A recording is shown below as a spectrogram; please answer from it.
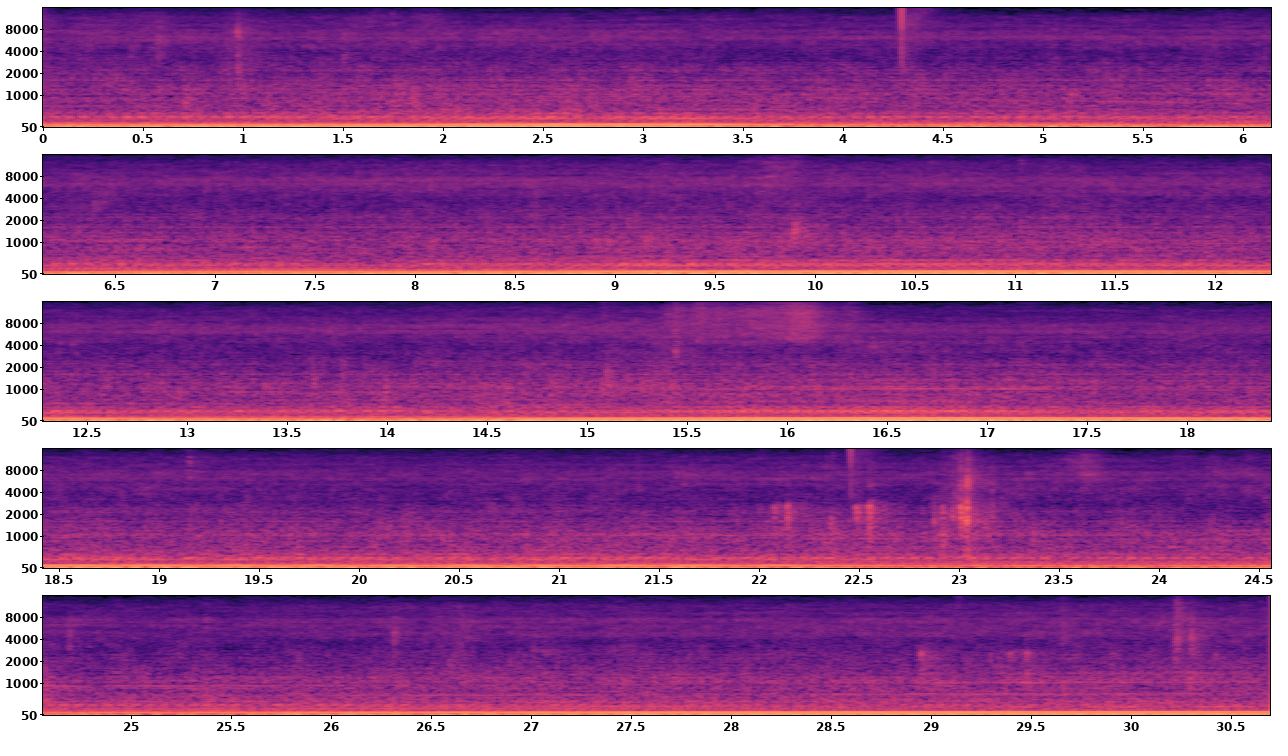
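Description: Low engine and road rumble heard from inside a car driving along a paved road. The engine note rises and falls gently with speed, and a few faint clicks come about three-quarters of the way through.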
